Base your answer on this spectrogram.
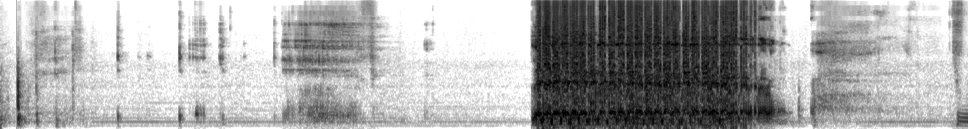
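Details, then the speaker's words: Voluntary burp in a burping challenge, aiming for length and loudness: one long, loud, rumbling belch lasting about two seconds, with short quiet noises before and after. "straight off the bat one burp for you there is no way you can be me you like that one that was length I could go for loudness my neighbors heard that one"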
